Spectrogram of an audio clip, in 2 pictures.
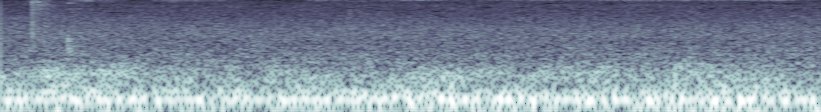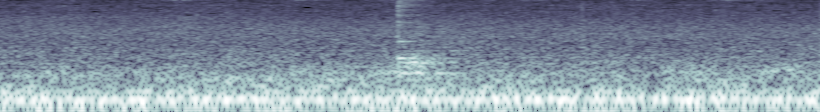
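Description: A man speaks quietly at a distance in an echoing hall.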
